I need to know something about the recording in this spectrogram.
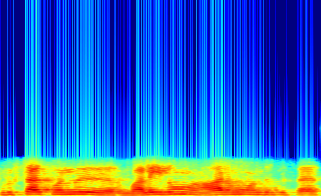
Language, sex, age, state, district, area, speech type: Tamil, female, 18-30, Tamil Nadu, Cuddalore, rural, conversation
